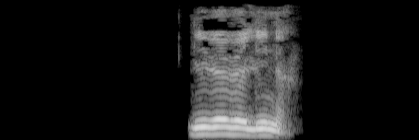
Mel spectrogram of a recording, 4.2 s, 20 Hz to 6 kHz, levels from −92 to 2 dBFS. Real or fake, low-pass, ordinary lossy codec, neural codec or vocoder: real; 5.4 kHz; MP3, 24 kbps; none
